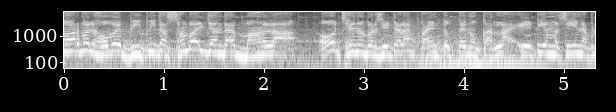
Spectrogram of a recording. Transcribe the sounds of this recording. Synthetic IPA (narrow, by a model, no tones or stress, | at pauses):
ɔːɾməlɦoːʋeːbiːpiːd̪aːsəmbəld͡ʒãːnd̪aːmãːmla̰ː | oːt͡ʃʰeːnəmbəɾs̬iːʈəlɛːpɛ̃ɪɳʈʊt̪ːeːnũːkəɾla̰ːʔeːʈiːɛmːəsiːnəp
